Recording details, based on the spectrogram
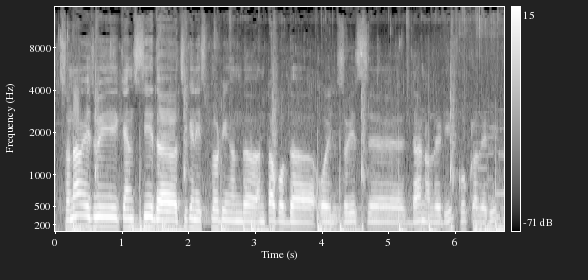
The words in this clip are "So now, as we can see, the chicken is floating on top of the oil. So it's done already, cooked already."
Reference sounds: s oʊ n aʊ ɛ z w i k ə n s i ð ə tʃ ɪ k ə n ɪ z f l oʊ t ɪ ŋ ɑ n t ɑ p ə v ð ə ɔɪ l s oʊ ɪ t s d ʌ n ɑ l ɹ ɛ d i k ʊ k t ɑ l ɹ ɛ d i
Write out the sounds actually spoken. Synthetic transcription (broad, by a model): s oʊ n aʊ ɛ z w i k ə n s i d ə tʃ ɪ k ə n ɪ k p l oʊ t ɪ ŋ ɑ n t ɑ p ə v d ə ɔɪ l s oʊ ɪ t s d ʌ n ɑ l ɹ ɛ d i k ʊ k ɑ l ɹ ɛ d i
